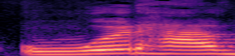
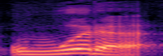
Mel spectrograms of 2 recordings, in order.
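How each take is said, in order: First: Have is pronounced in full as a separate word. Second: Have is reduced to a short uh sound. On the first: "Would have becomes would've" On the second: "and that becomes woulda"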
